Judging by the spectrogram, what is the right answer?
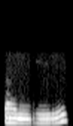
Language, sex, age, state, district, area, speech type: Punjabi, female, 45-60, Punjab, Muktsar, urban, conversation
